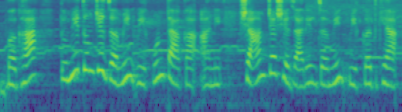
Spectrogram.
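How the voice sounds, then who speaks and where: A woman voicing an insistent, scheming village farmer's wife in an animated moral story. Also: high-pitched, a little slow, faint music behind.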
